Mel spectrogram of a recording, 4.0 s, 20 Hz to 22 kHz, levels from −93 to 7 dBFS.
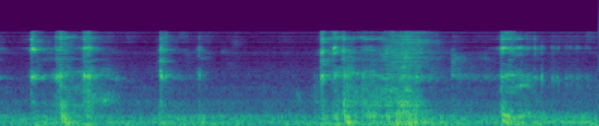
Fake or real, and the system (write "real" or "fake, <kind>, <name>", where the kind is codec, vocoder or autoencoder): fake, vocoder, HiFi-GAN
